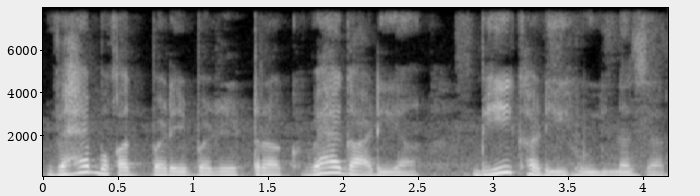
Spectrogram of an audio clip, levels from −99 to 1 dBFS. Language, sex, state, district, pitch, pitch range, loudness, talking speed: Hindi, female, Madhya Pradesh, Umaria, 160 Hz, 155-185 Hz, -16 LUFS, 160 wpm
